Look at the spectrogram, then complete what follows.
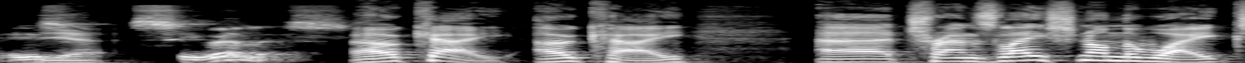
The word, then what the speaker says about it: Cibeles: Yes, with an Andalusian accent. So Cibeles. A Castilian would tell you Cibeles, but the way that he would say it is Cibeles.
